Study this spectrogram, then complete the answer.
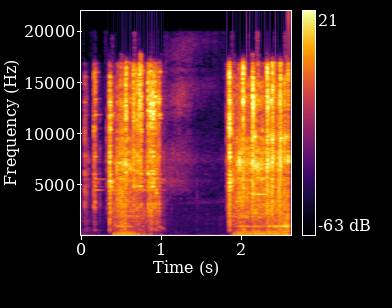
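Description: Auction chainsaw being started: a few quick pull-cord rasps, then a loud rough burst, a brief lull and the two-stroke engine catching and running loud and close.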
